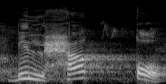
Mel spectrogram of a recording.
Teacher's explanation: وقف میں قلقلہ مشدد ادا ہوگا کیونکہ تشدید وقف میں باقی رہتی ختم نہیں ہوتی اس لیے یہاں قلقلہ ہوگا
